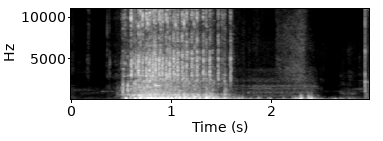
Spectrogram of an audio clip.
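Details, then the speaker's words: JAP 36cc two-stroke engine coupled to a Stuart water pump, after a carb strip and clean; spark and fuel are reportedly present. A short pull-over burst dies into uneven coasting thumps with no firing: it cranks but won't start. "For some reason, she has got no interest in running, has it? No, she's not even trying to fire."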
